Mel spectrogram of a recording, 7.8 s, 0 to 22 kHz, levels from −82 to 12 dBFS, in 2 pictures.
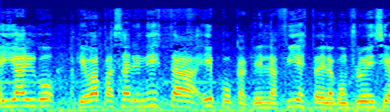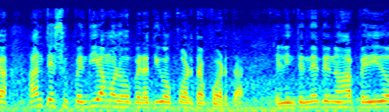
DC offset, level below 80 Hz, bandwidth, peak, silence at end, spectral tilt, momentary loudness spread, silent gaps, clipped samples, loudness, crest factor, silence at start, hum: under 0.1%; -36 dBFS; 16 kHz; -2 dBFS; 0 s; -5 dB/octave; 6 LU; none; under 0.1%; -17 LUFS; 16 dB; 0 s; none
